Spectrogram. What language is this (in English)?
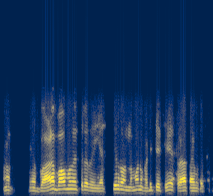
Kannada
